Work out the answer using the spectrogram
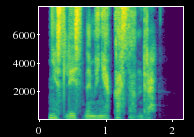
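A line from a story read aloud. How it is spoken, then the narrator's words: Whisper. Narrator (Russian): прошептала она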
